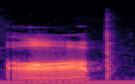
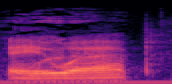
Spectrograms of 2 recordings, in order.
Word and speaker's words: AWP: It's actually AWP, not AWAP.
